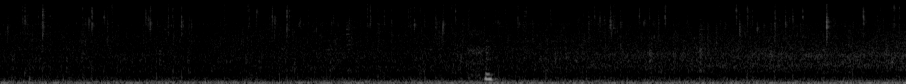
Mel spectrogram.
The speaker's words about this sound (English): Well, yeah, I know having the window open doesn't help, but then you can hear the rain better.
